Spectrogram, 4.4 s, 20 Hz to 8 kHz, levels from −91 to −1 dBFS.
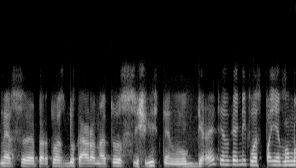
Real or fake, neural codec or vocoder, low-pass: fake; codec, 16 kHz, 4 kbps, X-Codec, HuBERT features, trained on general audio; 7.2 kHz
